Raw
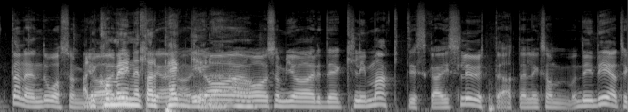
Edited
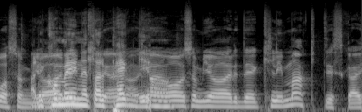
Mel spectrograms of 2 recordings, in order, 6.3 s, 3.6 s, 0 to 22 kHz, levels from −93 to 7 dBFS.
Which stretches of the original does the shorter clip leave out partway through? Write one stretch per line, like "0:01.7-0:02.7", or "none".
0:02.0-0:02.3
